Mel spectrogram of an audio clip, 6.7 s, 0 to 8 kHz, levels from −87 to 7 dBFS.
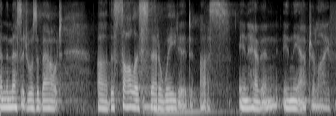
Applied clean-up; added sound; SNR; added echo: none; Guitar; 18 dB; none.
